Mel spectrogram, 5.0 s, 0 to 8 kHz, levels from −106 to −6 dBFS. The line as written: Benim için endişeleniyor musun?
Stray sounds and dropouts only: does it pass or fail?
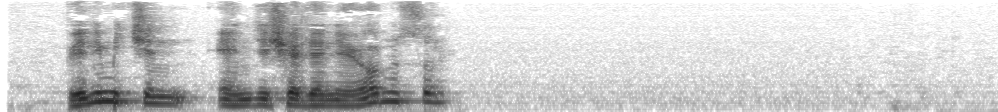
pass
